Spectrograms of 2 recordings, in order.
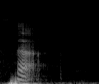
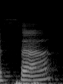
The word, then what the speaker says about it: ث: That's the letter Tha. To pronounce the letter Tha, you need to remove the tip of your tongue.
